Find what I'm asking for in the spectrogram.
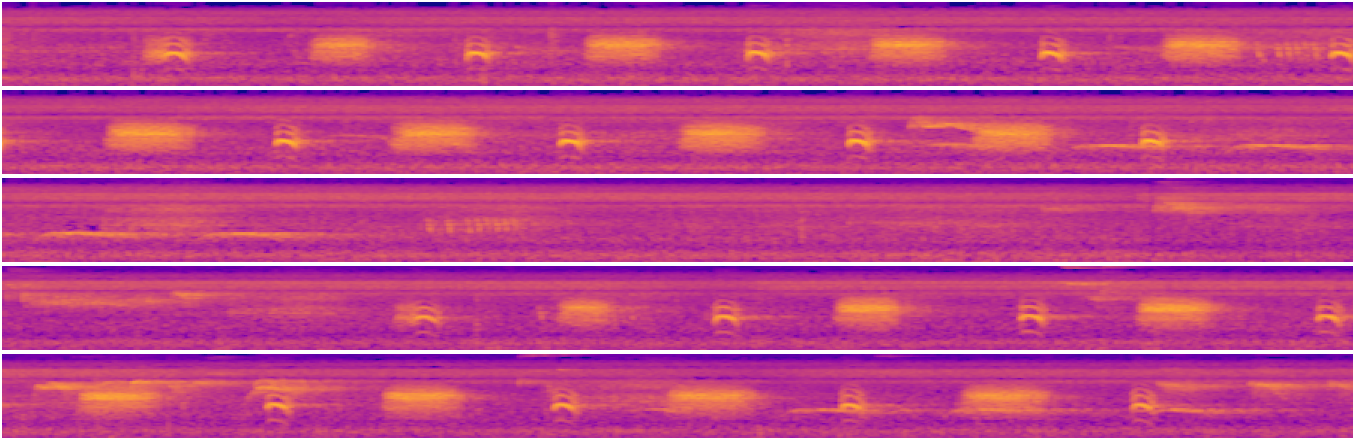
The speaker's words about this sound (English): Gray Ant Bird.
